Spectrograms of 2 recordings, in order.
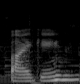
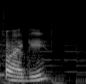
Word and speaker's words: Feige: Feige, by the way. Is that really how it's pronounced?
